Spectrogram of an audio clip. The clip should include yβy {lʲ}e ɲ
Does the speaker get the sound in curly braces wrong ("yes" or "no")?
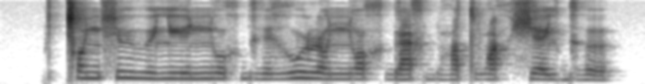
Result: no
